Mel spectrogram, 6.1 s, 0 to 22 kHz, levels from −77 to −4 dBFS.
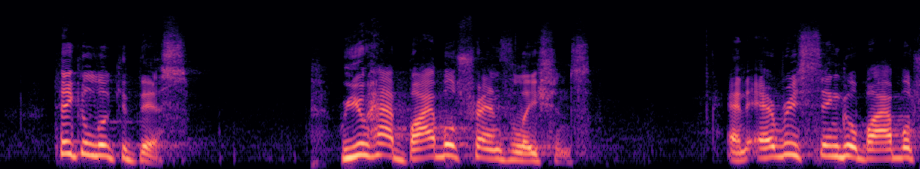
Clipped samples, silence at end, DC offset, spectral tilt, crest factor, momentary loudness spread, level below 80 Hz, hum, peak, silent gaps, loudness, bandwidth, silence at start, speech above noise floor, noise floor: under 0.1%; 0 s; under 0.1%; -6 dB/octave; 16 dB; 13 LU; -70 dBFS; none; -4 dBFS; none; -19 LUFS; 12.5 kHz; 0.4 s; 43 dB; -62 dBFS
